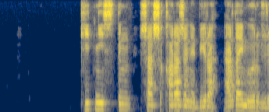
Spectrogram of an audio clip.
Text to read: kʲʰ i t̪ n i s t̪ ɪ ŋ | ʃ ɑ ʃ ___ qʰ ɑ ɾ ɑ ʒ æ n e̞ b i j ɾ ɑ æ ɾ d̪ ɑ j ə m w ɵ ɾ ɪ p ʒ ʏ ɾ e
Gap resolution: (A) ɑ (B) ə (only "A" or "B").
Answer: B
